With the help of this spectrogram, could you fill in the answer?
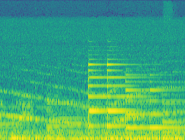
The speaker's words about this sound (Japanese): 消防車も来るわ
